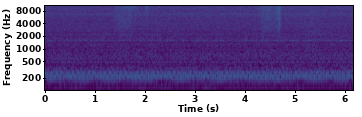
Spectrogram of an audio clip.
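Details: 1993 Toyota Corolla, cold engine: steady idle with a constant low droning buzz over the engine note, a vibration noise heard only when cold; source unknown.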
